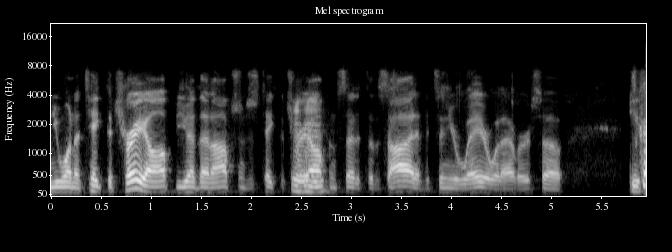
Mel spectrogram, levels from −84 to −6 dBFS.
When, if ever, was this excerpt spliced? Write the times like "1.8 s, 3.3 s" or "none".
none

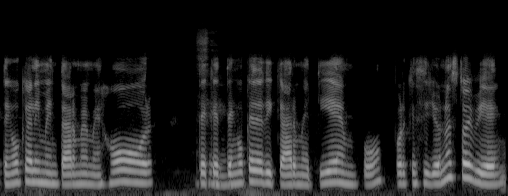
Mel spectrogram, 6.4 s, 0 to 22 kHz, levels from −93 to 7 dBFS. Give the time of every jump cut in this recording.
4.9 s

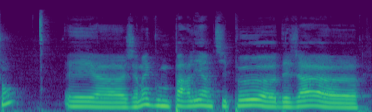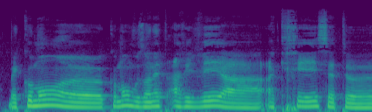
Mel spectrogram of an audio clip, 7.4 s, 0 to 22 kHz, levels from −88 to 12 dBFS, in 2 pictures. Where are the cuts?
3.7 s

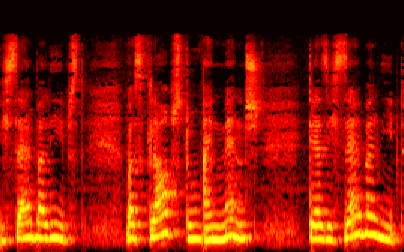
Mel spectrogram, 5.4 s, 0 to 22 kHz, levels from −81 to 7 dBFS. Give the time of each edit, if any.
2.7 s

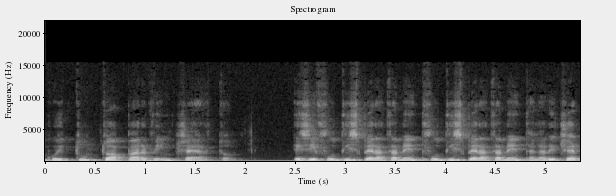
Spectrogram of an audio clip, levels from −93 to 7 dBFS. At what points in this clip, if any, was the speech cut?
3.8 s

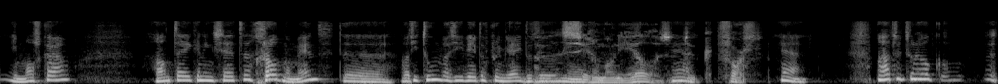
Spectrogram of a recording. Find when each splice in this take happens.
4.1 s, 4.8 s, 5.3 s, 7.1 s

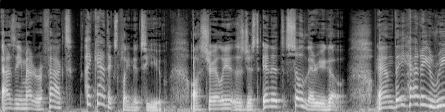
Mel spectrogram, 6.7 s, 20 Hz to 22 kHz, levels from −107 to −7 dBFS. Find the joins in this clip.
none

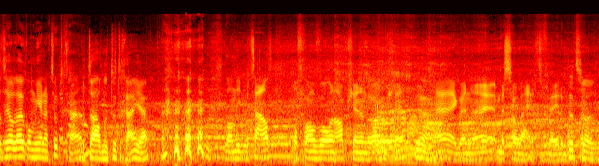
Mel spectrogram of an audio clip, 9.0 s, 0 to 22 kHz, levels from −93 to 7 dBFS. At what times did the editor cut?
3.4 s, 5.0 s

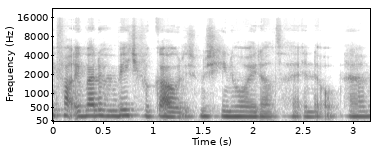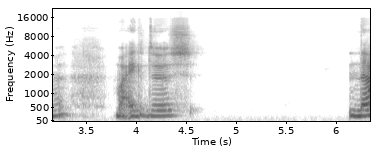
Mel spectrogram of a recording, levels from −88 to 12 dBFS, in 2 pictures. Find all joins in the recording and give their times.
4.0 s

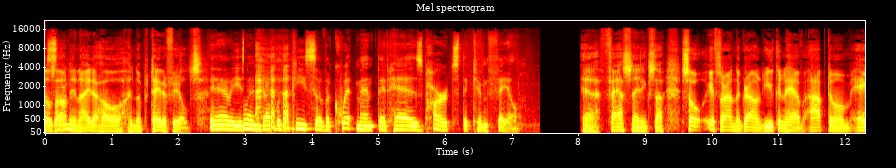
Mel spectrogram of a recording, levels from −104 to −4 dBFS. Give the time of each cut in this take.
3.0 s, 5.7 s

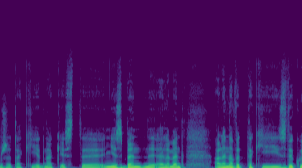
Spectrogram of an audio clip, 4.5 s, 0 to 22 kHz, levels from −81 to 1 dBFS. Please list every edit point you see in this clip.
none

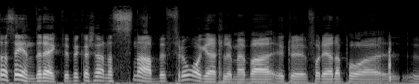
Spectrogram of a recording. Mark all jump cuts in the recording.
2.3 s, 2.9 s

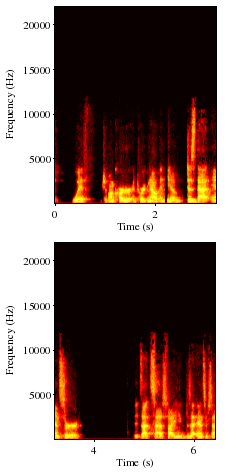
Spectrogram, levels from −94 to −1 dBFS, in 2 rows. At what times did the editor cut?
1.8 s, 2.2 s, 4.9 s

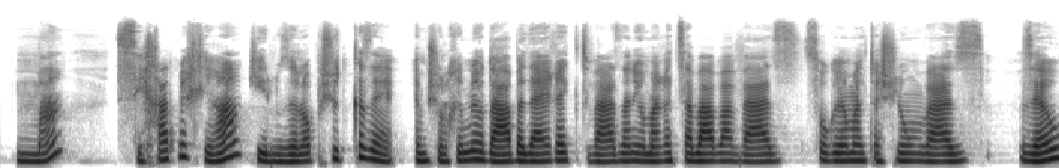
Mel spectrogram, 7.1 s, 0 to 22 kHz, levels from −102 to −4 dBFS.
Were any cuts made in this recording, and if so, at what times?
none

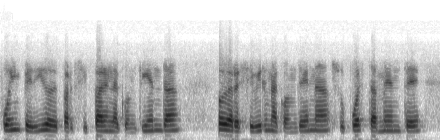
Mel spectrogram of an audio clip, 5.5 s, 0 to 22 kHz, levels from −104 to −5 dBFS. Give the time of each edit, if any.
2.7 s, 4.1 s

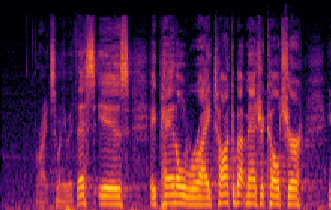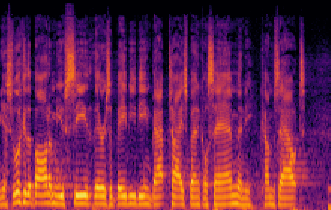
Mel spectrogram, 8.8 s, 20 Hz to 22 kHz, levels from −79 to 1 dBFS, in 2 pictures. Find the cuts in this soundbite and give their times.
none

